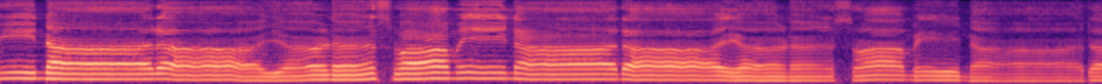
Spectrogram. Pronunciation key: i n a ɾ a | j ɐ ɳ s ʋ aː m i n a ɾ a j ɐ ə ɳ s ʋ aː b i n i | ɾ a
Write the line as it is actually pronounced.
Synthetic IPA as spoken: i n a ɾ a | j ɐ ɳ s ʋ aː m i n a ɾ a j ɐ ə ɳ s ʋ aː m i n a | ɾ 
